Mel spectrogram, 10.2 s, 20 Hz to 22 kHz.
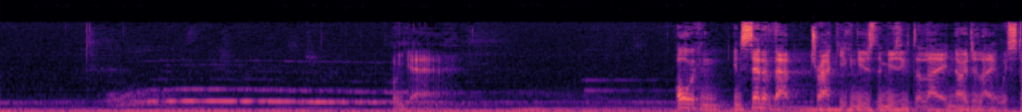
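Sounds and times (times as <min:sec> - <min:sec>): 
deep rumbling drone: 0:00.0 - 0:10.2
animal howl: 0:00.9 - 0:06.6
speech: 0:06.8 - 0:10.2.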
